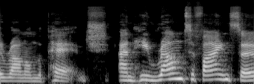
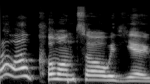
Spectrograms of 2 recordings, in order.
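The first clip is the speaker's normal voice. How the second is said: put-on playful, joking, sing-song delivery; 3 semitones higher than usual. Recalling his answer when asked what he would do next; retelling a joking reply. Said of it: "And I just jokingly said".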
